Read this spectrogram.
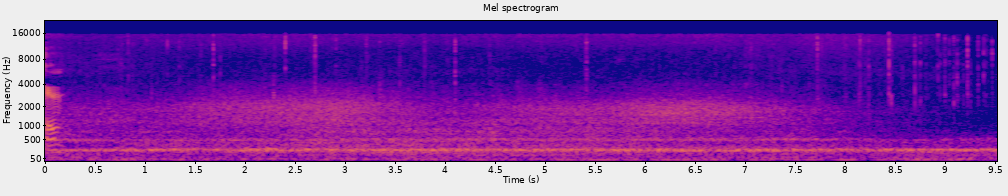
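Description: Wind blows.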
